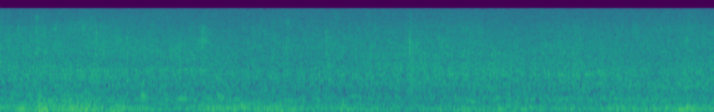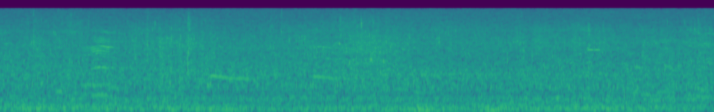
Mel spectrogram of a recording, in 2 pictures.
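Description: Wind buffeting the microphone: a gusty low rumble throughout, with a few faint short bird calls after the middle.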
